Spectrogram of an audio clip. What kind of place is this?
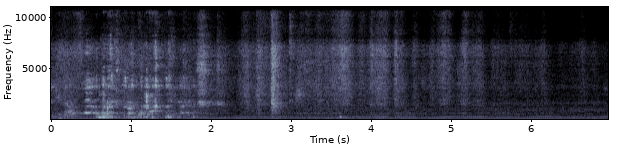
restroom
